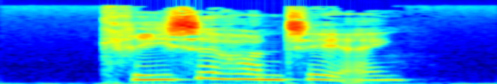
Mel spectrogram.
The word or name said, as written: krisehåndtering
